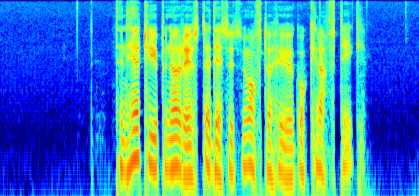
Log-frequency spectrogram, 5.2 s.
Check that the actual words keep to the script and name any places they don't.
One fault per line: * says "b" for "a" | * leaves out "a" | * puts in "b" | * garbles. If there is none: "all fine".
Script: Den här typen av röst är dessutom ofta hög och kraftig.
all fine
